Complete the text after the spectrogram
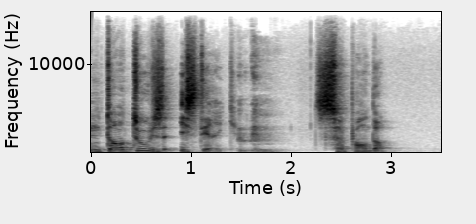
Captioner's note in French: Toux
